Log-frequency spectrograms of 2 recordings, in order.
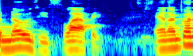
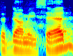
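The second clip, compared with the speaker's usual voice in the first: ordinary delivery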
